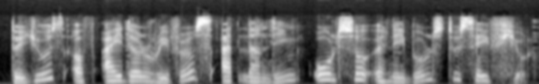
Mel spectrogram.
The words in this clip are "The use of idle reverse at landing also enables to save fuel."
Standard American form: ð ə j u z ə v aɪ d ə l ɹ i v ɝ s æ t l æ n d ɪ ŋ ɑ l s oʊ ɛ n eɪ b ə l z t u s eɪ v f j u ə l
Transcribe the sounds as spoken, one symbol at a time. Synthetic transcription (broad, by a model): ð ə j u z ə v aɪ d ə l ɹ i v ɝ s æ t l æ n d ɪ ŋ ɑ l s oʊ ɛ n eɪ b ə l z t u s eɪ v f j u l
